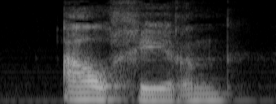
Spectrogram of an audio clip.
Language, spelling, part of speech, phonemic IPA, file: Dutch, aalgeren, noun, /ˈalɣerə(n)/, Nl-aalgeren.ogg
- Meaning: plural of aalgeer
